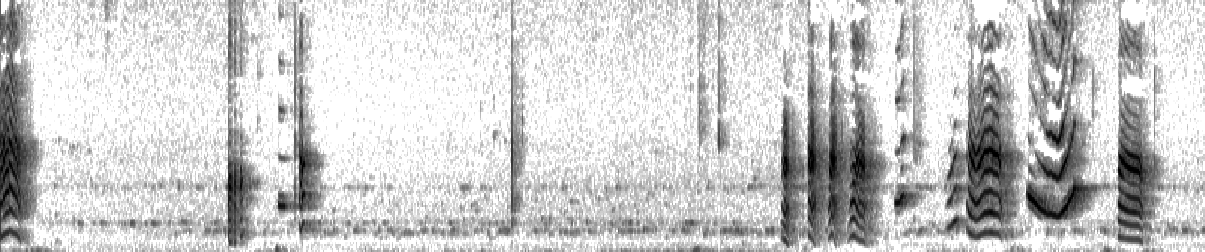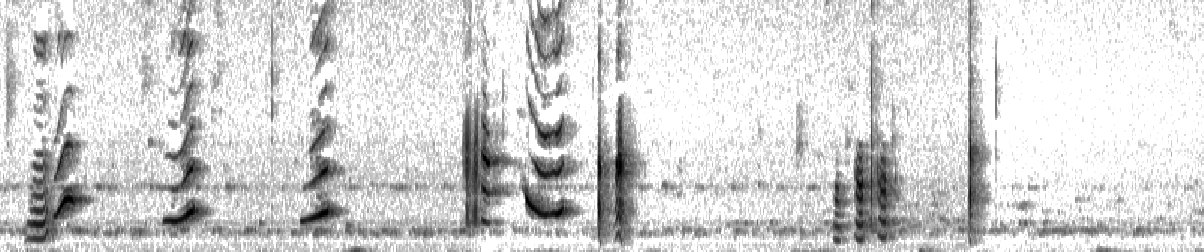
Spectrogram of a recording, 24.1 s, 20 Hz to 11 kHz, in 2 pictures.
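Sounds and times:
parakeet squawks and chirps: 0.0 - 0.5, 1.8 - 3.5, 7.0 - 18.7, 19.4 - 22.7.

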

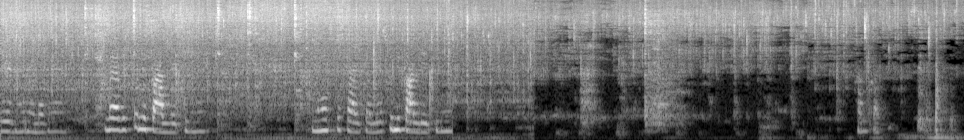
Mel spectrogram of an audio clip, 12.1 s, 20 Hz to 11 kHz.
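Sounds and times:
hot oil sizzling: 0.0 - 12.0
metal spatula clinking on pan: 1.0 - 4.0, 7.2 - 8.6.

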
